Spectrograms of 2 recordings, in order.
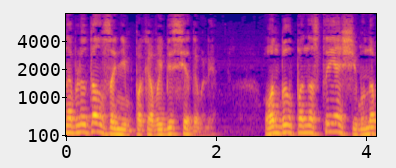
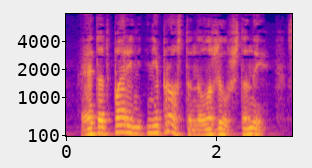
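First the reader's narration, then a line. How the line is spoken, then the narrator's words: Calm. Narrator (Russian): спокойно продолжал Дункан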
